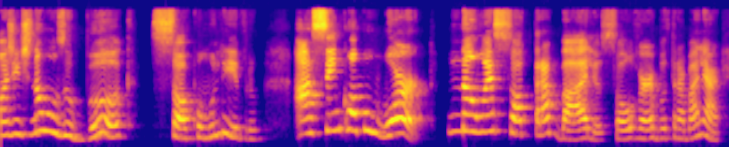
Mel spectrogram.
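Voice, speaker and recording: Brazilian lady teaching english live, high bright voice, blunt and jokey, overdoes the pronunciation drills. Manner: blunt, playful, exaggerated pronunciation demos. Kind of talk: live online English lesson.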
